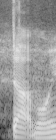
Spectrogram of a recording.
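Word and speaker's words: Dartmoor: I think it's Dart is it do I pronounce it correctly dartmore yeah it was a it was a bloke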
